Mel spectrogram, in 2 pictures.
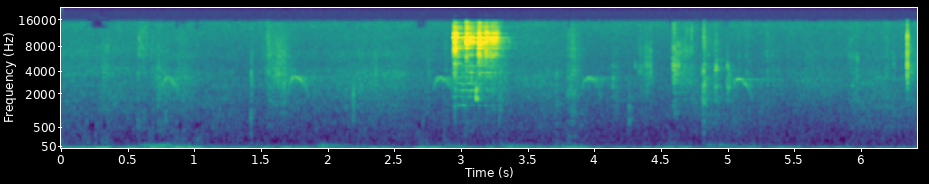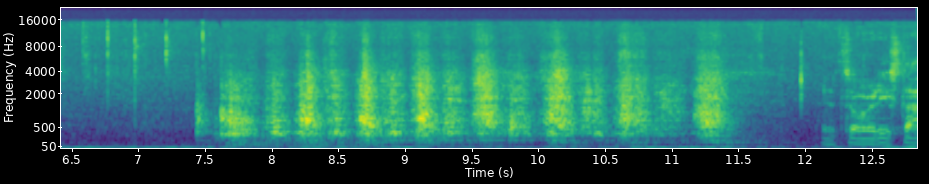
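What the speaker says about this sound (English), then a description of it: "I'll start sanding down these repairs here" Filler repairs on a Ford XY sedan body are sanded by hand, quiet scattered rubbing at first, then a steady, louder rhythmic rasping of strokes in the second half, with faint bird calls in the background.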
